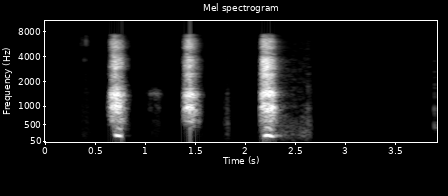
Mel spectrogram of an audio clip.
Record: {
  "exhalation_length": "3.9 s",
  "exhalation_amplitude": 31733,
  "exhalation_signal_mean_std_ratio": 0.25,
  "survey_phase": "beta (2021-08-13 to 2022-03-07)",
  "age": "18-44",
  "gender": "Female",
  "wearing_mask": "No",
  "symptom_runny_or_blocked_nose": true,
  "symptom_sore_throat": true,
  "symptom_fatigue": true,
  "symptom_fever_high_temperature": true,
  "symptom_headache": true,
  "smoker_status": "Never smoked",
  "respiratory_condition_asthma": false,
  "respiratory_condition_other": false,
  "recruitment_source": "Test and Trace",
  "submission_delay": "-1 day",
  "covid_test_result": "Positive",
  "covid_test_method": "LFT"
}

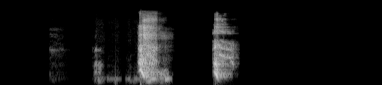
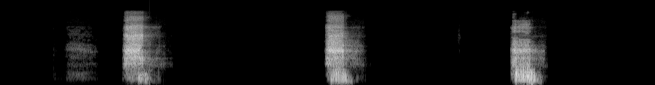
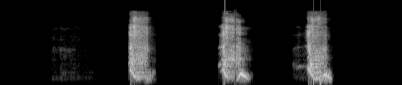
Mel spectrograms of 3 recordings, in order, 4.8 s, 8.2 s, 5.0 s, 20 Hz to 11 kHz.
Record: {
  "cough_length": "4.8 s",
  "cough_amplitude": 28134,
  "cough_signal_mean_std_ratio": 0.24,
  "exhalation_length": "8.2 s",
  "exhalation_amplitude": 30736,
  "exhalation_signal_mean_std_ratio": 0.25,
  "three_cough_length": "5.0 s",
  "three_cough_amplitude": 29007,
  "three_cough_signal_mean_std_ratio": 0.32,
  "survey_phase": "beta (2021-08-13 to 2022-03-07)",
  "age": "45-64",
  "gender": "Female",
  "wearing_mask": "No",
  "symptom_runny_or_blocked_nose": true,
  "symptom_fatigue": true,
  "symptom_headache": true,
  "symptom_onset": "12 days",
  "smoker_status": "Ex-smoker",
  "respiratory_condition_asthma": false,
  "respiratory_condition_other": false,
  "recruitment_source": "REACT",
  "submission_delay": "2 days",
  "covid_test_result": "Negative",
  "covid_test_method": "RT-qPCR",
  "influenza_a_test_result": "Negative",
  "influenza_b_test_result": "Negative"
}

